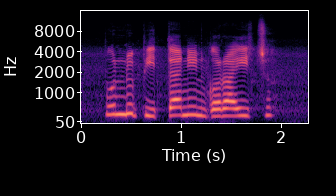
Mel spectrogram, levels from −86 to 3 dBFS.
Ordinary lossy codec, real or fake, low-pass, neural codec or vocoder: none; fake; 14.4 kHz; autoencoder, 48 kHz, 32 numbers a frame, DAC-VAE, trained on Japanese speech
